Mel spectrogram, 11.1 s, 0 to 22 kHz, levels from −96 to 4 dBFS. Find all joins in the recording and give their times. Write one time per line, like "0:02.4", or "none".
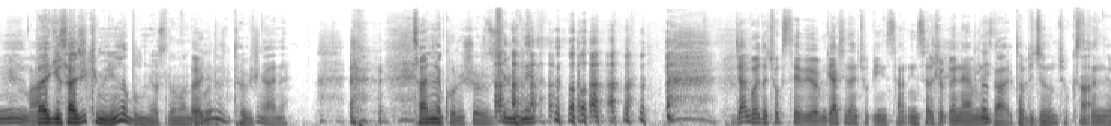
0:01.7
0:02.6
0:04.1
0:04.9
0:07.5
0:08.7
0:09.3
0:09.9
